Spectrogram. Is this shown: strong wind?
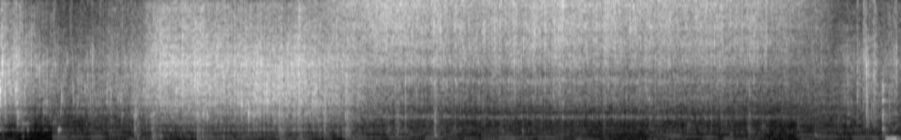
no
